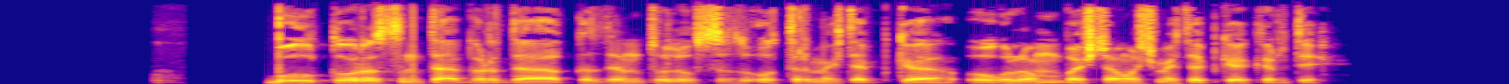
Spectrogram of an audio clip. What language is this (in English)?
Uyghur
